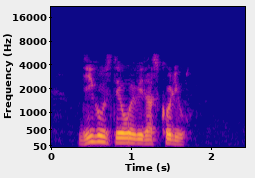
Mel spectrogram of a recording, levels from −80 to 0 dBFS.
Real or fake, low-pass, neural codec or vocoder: real; 5.4 kHz; none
